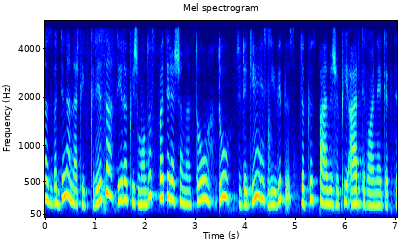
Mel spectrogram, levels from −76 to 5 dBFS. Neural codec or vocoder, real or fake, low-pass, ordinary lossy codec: codec, 24 kHz, 0.9 kbps, WavTokenizer, large speech release; fake; 5.4 kHz; MP3, 48 kbps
